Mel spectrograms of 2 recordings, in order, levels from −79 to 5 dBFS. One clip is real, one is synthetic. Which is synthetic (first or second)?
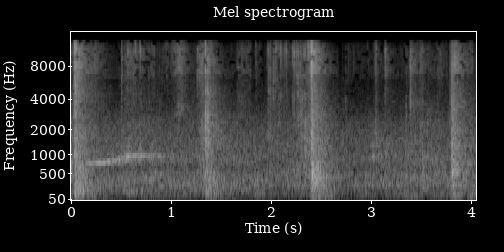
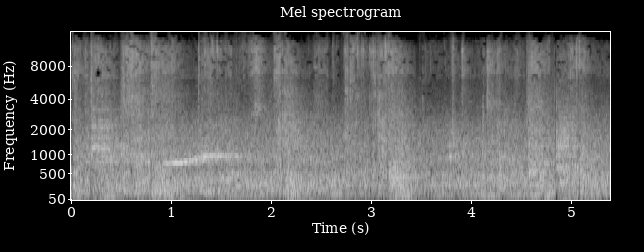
second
